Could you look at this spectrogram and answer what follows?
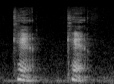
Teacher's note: if the sound is abrupt and chopped can't can't then it's the word can't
